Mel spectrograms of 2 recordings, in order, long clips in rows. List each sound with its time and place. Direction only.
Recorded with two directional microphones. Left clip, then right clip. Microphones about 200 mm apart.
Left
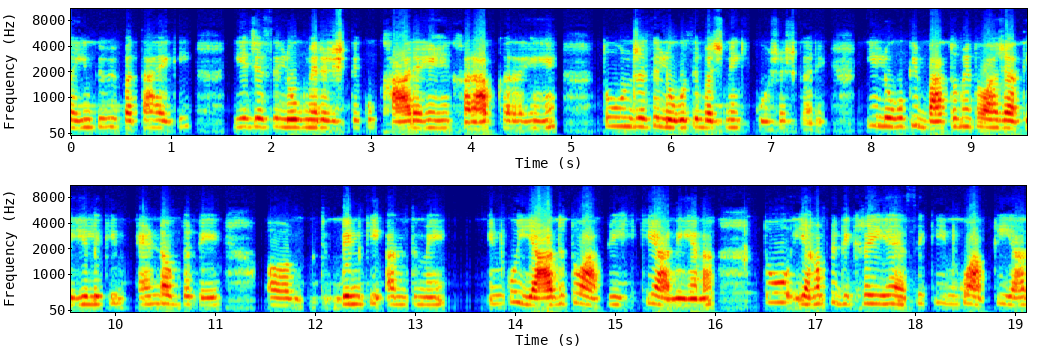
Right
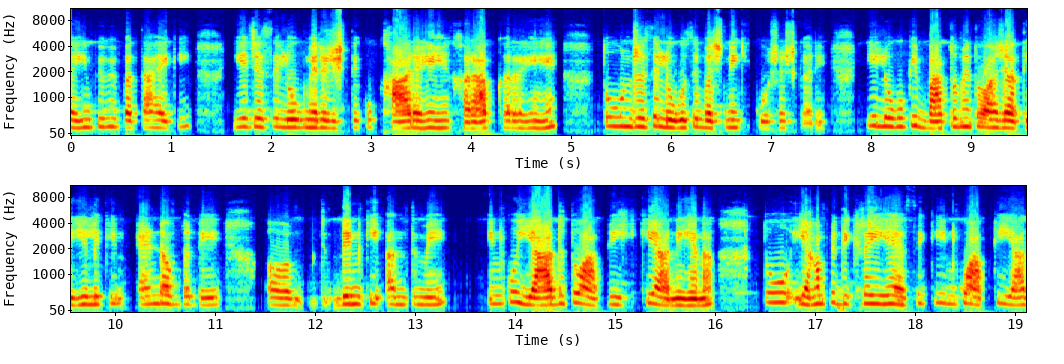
0.0 s speech: 40° right (ahead or behind)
